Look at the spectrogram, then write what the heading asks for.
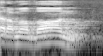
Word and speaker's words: رمضان: بھی تو دیکھو نا، قرآن کا جو تلفظ ہے رمضان، ضاد ہے، اس کو زا پڑھے گا، اس کو ذال پڑھ لے گا، اس کو زوئے پڑھے گا تو معنی تو بدل جائے گا۔ ویسے تو ہم رمضان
